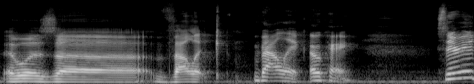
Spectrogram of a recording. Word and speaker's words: Valak: Valka? It was Valak.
